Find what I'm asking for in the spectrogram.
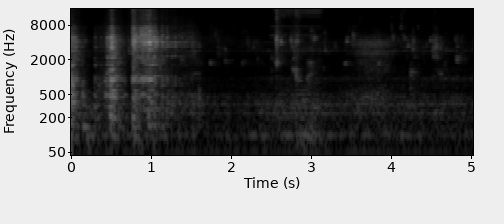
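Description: Homemade grape juice drips and trickles through a fine strainer, with a couple of louder clinks of a utensil near the start, then sparse, quiet drops and faint splashes.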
